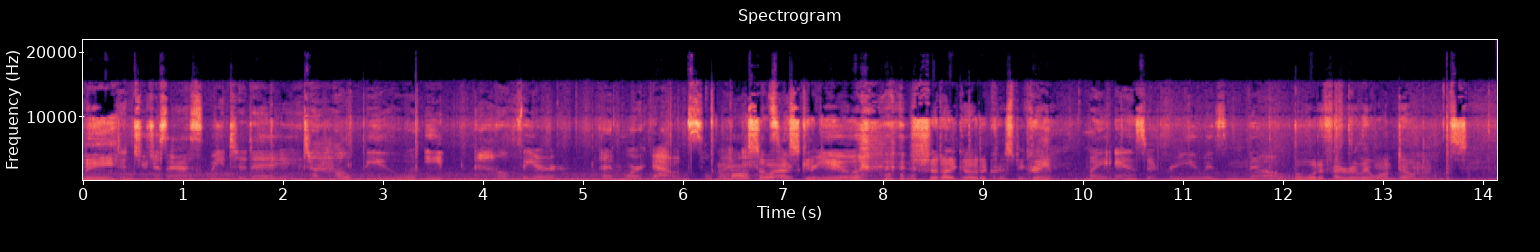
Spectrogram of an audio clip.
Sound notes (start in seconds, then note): 7.6 laughs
